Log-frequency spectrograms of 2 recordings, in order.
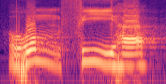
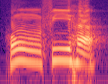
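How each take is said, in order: First: The m is pronounced clearly with lips closed. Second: The m is blurred, lips not fully closed. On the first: The speaker calls it right. "Dibaca dengan tertutup dengan jelas. Mimnya dulu baru masuk ke huruf fa" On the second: The speaker calls it wrong. "sebagian orang baca dengan ikhfa"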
